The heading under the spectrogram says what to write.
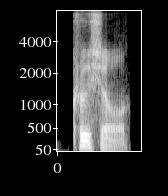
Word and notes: crucial: British English

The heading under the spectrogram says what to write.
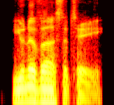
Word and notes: university: British English

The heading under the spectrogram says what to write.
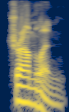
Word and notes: drumlin: American English

